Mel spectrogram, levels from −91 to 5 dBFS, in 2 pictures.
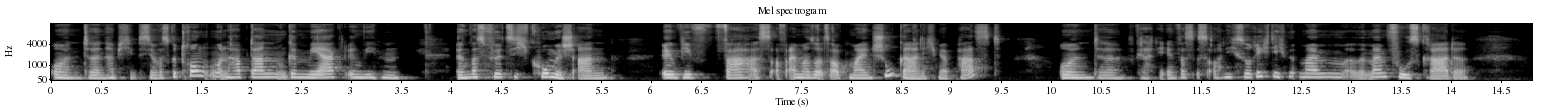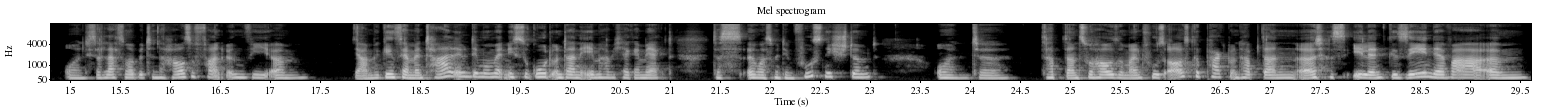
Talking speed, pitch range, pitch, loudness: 215 wpm, 175-215 Hz, 190 Hz, -22 LUFS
